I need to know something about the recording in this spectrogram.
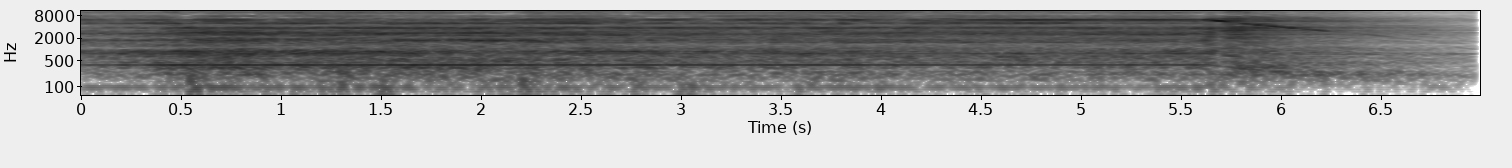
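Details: AeroBed Deluxe Raised double air bed, built-in electric pump at end of inflation, pinhole leak suspected near the bottom: steady high electric whir holding one pitch, then switching off and fading as bed is firm; pump working normally.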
